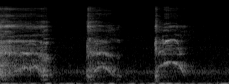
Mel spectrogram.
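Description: A man coughing three times in quick succession, each cough a short harsh burst.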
